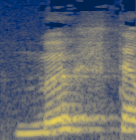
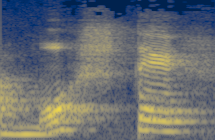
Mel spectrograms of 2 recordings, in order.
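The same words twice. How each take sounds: First: "möchte" with a rounded, fronted ö; correct pronunciation. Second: "mochte" with a plain open o, no umlaut; drawn-out "mochte" as a Portuguese-style o; mispronunciation. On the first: Teacher models the word for students, correctly pronouncing "möchte" with ö. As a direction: say "möchte" properly, with the umlaut vowel. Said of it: "em vez de falar". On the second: Teacher mimics a learner's error, mispronouncing "mochte" with plain o. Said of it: "você pronuncia as coisas tudo errado". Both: Shown as a demonstration.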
